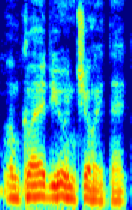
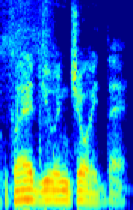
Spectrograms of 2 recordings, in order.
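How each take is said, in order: First: Louder, pointed "I'm glad you enjoyed that"; half-teasing loud congratulations; loud mock praise. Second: Said in the usual way. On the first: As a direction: call it out loudly to Joe. Repeats line louder to Joe.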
